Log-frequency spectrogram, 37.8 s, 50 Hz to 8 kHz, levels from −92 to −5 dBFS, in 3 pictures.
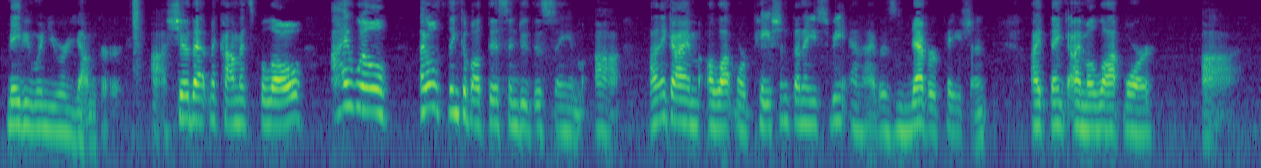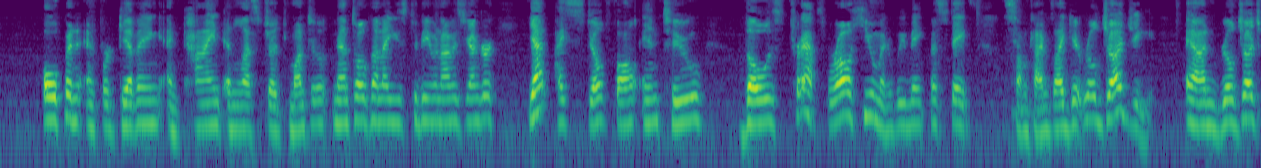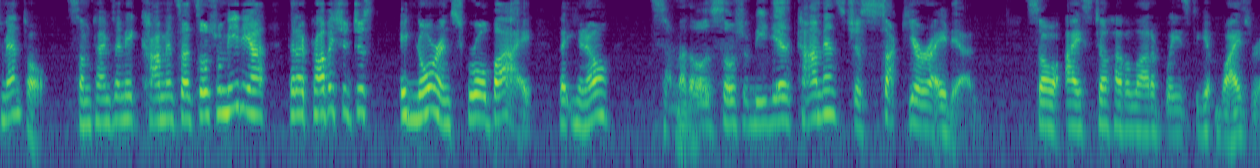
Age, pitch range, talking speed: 50-69, 175-230 Hz, 200 wpm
